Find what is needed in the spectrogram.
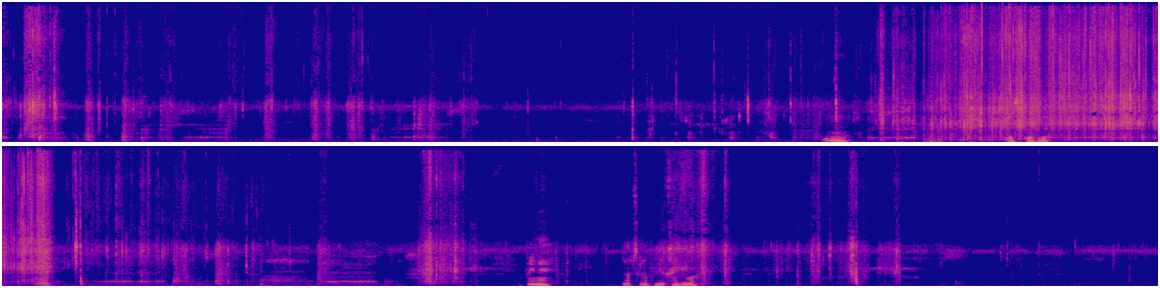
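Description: Hand squeezing and mixing a pile of shredded food on a banana leaf: crinkly rustling and crunching in short bursts, densest for a few seconds in the middle.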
